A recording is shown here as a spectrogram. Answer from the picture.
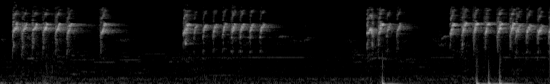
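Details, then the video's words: Pet-shop parakeet chattering in quick, high, buzzy pulsed phrases, four bursts each lasting about a second with brief silences between, over a faint steady hum. "A parakeet at a pet shop"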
